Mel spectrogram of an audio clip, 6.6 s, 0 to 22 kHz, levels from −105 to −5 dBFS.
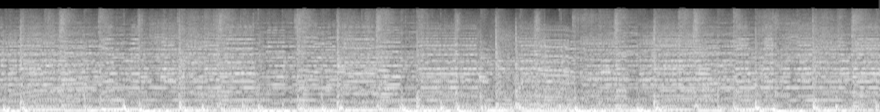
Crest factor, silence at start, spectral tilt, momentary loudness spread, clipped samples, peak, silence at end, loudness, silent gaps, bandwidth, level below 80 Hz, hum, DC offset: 8 dB; 0 s; -4.5 dB/octave; 1 LU; under 0.1%; -2 dBFS; 0 s; -12 LUFS; none; 16 kHz; -14 dBFS; none; under 0.1%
